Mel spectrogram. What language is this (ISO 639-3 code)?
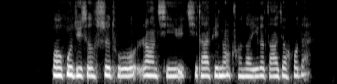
zho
